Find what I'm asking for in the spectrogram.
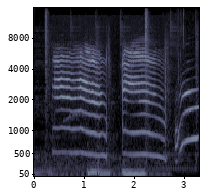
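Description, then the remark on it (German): A cat meows loudly at feeding time in an open-air enclosure: two long, drawn-out, wavering meows followed by the start of a third, rising one, with a low rumble of background noise underneath. “Aber sicher, das hattet ihr euch gedacht, wenn's um Mäuse geht, ist die Katze nicht weit.”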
